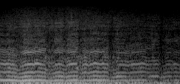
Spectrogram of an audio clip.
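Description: A flying insect buzzes in a steady, droning hum that wavers slightly in pitch and continues unbroken for the whole moment, with no voices.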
